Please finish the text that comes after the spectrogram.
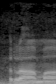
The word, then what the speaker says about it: राम: कृष्ण हरे हरे, हरे राम राम राम हरे हरे। कृष्णा नहीं कृष्ण, रामा नहीं राम, हरे हरे, पूरे इन ये जो उच्चारण है वो सही से करना, एक एक शब्द को बोलना और उसको ध्यानपूर्वक सुनना।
